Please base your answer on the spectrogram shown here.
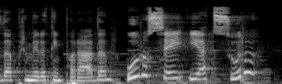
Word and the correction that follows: Yatsura: falei certo? falou, não sei, Yatsura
